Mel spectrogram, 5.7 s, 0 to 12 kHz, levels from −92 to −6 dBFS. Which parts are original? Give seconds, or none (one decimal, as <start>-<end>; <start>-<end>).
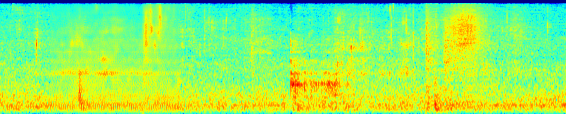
0.0-0.5; 1.8-5.7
